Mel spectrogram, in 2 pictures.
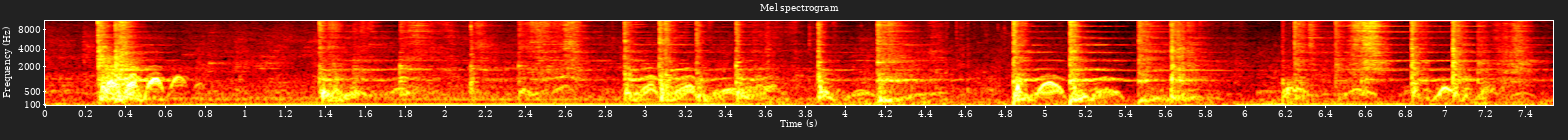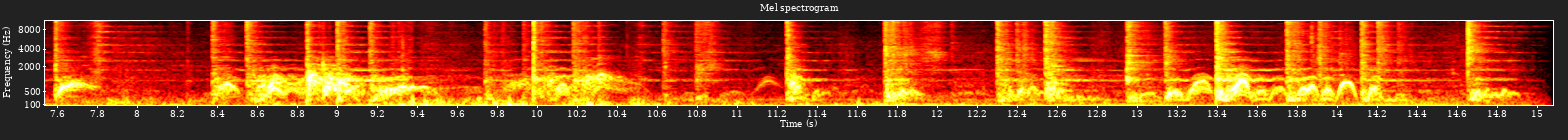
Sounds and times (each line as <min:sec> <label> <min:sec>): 0:00.0 Bangs 0:15.0
0:00.0 Clanks 0:15.0
0:00.0 Machines 0:15.0
0:00.0 Scrapes 0:15.0
0:00.0 rattle 0:15.0
0:00.3 Smash 0:00.8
